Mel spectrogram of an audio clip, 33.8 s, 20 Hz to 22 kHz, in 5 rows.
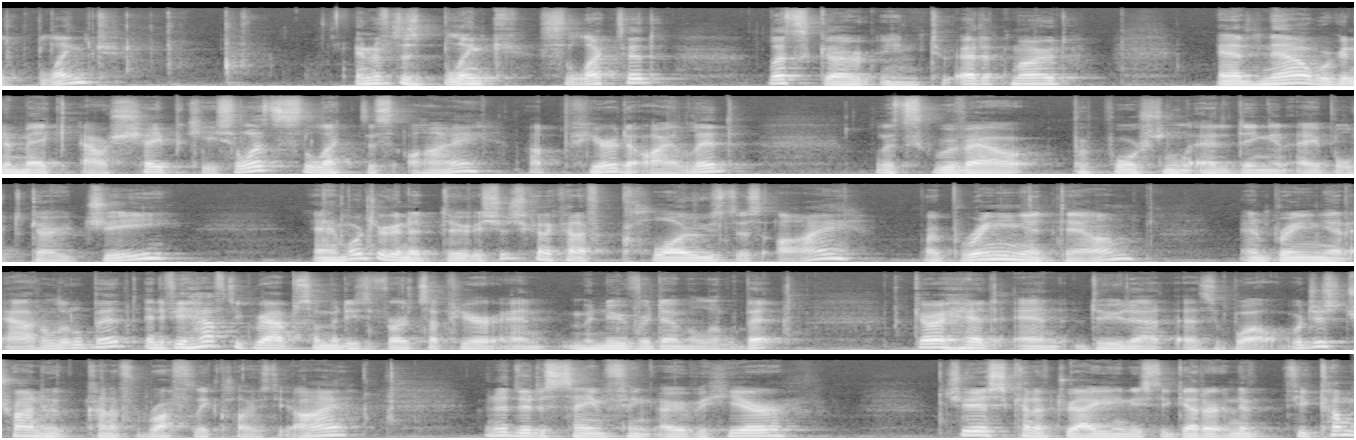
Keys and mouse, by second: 7.8-9.6 middle drag, 9.6 shift+click, 9.7-20.7 shift+middle drag, 13.9 g, 15.8 g, 17.8 g, 19.2 g, 20.7 click, 21.3-24.0 middle drag, 21.3 g, 22.5 g, 24.0 click, 24.1 middle click, 25.0 shift+click, 25.1-28.8 shift+middle drag, 26.4 g, 28.8 click, 28.9-33.8 middle drag, 30.3 g.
